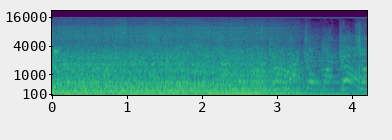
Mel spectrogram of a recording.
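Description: Light aircraft engine and rushing air, loud and steady, heard from inside the cabin. The noise gives way to music about three seconds in.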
